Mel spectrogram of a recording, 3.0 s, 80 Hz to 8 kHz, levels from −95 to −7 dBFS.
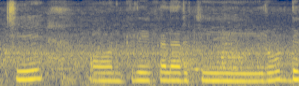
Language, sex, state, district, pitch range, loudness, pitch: Hindi, female, Chhattisgarh, Bilaspur, 215-245 Hz, -15 LUFS, 220 Hz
